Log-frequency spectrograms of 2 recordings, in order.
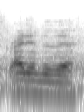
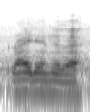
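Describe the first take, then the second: No difference in how they are said.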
